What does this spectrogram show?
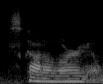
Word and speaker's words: Scodelario: have to do your last name market ilaria Scott Ilario Wow does that sound good didn't he say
